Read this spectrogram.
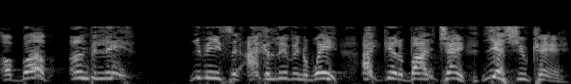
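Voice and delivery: full-force gospel sermon; preaching. Acted. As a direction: preach it hard to the congregation. Preaching rhetorical questions.

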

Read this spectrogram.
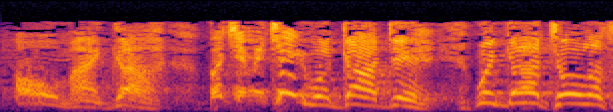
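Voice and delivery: normal talking voice

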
